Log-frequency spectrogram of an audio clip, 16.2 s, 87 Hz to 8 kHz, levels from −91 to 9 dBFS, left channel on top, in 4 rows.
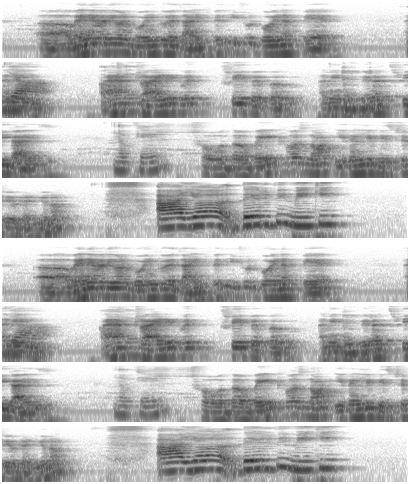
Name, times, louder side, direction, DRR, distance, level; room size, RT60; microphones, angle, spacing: voice 1, 0.4-3.3 4.0-4.4 5.1-6.0 6.4-7.0 7.2-8.6 10.1-12.8, right 1 dB, 45° right, 0.7 m, -25 dB
voice 2, 4.1-4.5 5.0-5.5 7.5-7.9 9.2-9.8 13.2-15.5, left 2 dB, 65° left, 0.5 m, -23 dB
3.0 x 2.1 x 2.6 m
head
